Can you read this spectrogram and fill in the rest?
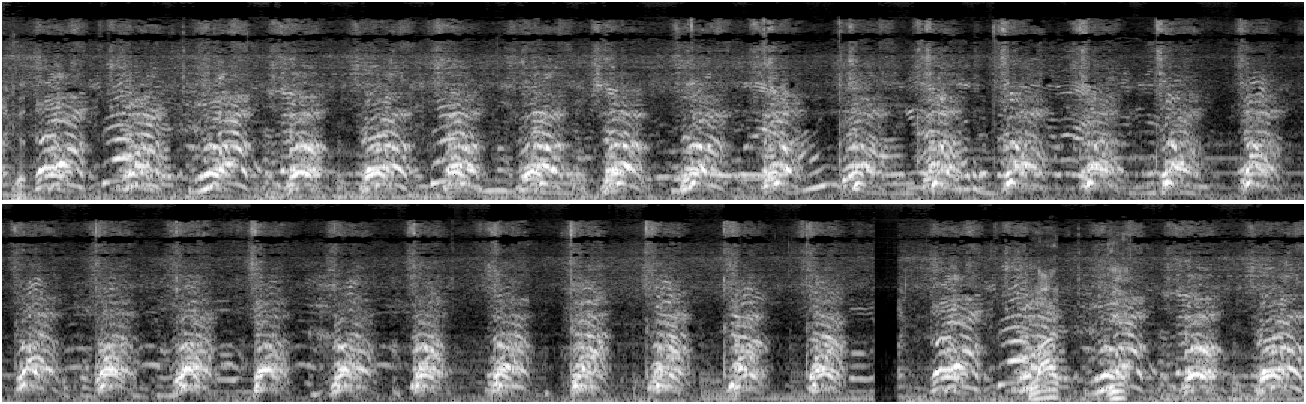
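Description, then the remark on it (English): A large crowd in Fulton County chants and shouts in a loud, steady rhythm as Donald Trump arrives to turn himself in, many voices rising and falling together in repeated bursts with a brief dropout near the end. “But listen, look at the group in Fulton County as he arrives to go turn himself in.”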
